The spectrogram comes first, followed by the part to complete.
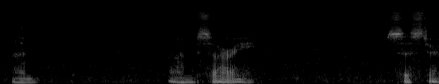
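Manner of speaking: faint whisper spoken right into the ear. A narrator voices a character being bitten, whispering in the listener's ear. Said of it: "he whispers sort of in your ear".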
